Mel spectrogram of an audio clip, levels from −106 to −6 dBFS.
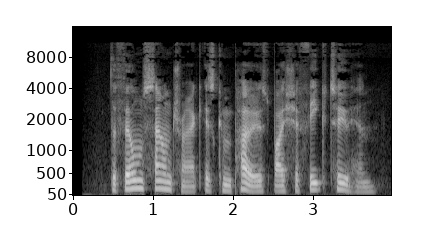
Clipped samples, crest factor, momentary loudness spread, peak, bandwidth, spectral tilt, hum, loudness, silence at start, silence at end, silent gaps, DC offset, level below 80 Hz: under 0.1%; 22 dB; 8 LU; -10 dBFS; 11.5 kHz; -5.5 dB/octave; none; -32 LUFS; 0.45 s; 0.2 s; none; under 0.1%; -72 dBFS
